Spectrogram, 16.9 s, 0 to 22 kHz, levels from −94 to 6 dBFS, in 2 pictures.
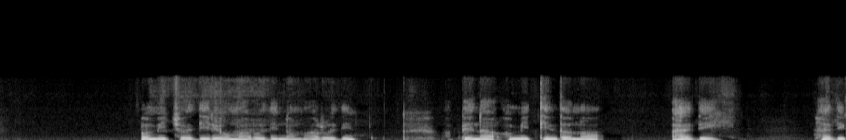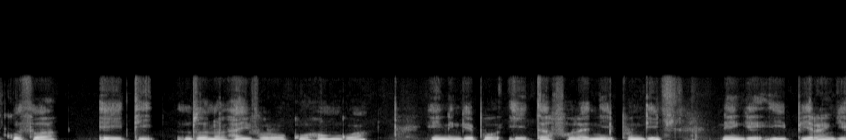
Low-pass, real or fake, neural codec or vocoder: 9.9 kHz; fake; vocoder, 22.05 kHz, 80 mel bands, WaveNeXt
